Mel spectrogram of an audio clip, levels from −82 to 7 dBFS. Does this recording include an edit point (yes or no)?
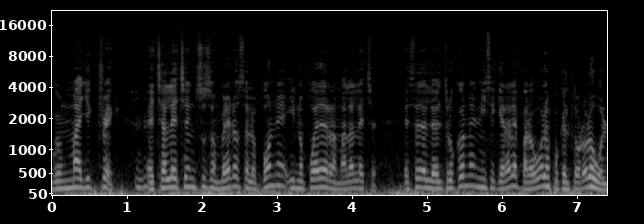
no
